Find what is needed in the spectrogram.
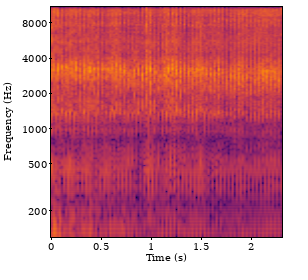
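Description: A cat purring: a fast, even, rumbling pulse that slowly fades.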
